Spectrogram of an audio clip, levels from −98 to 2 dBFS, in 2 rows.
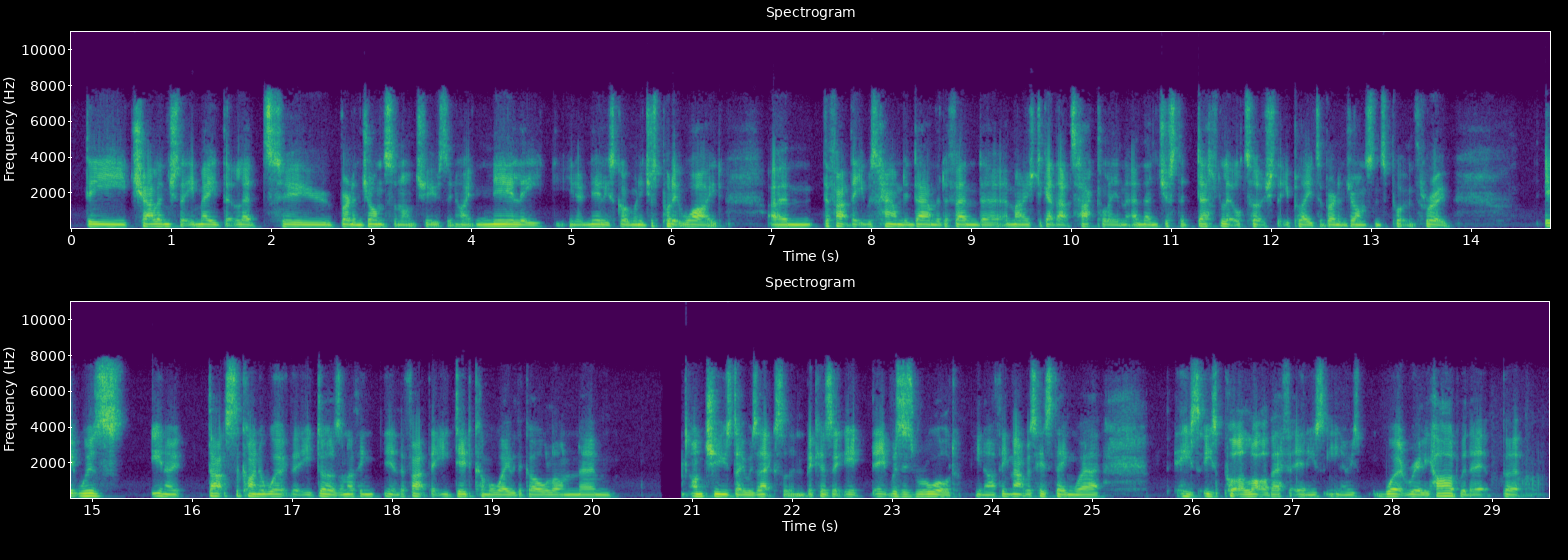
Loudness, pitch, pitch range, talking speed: -19 LUFS, 115 Hz, 105-130 Hz, 260 wpm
